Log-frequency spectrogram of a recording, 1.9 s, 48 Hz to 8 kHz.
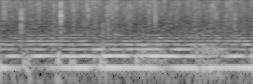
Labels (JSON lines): {"label": "biophony, midshipman", "recorder": "SoundTrap 500"}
